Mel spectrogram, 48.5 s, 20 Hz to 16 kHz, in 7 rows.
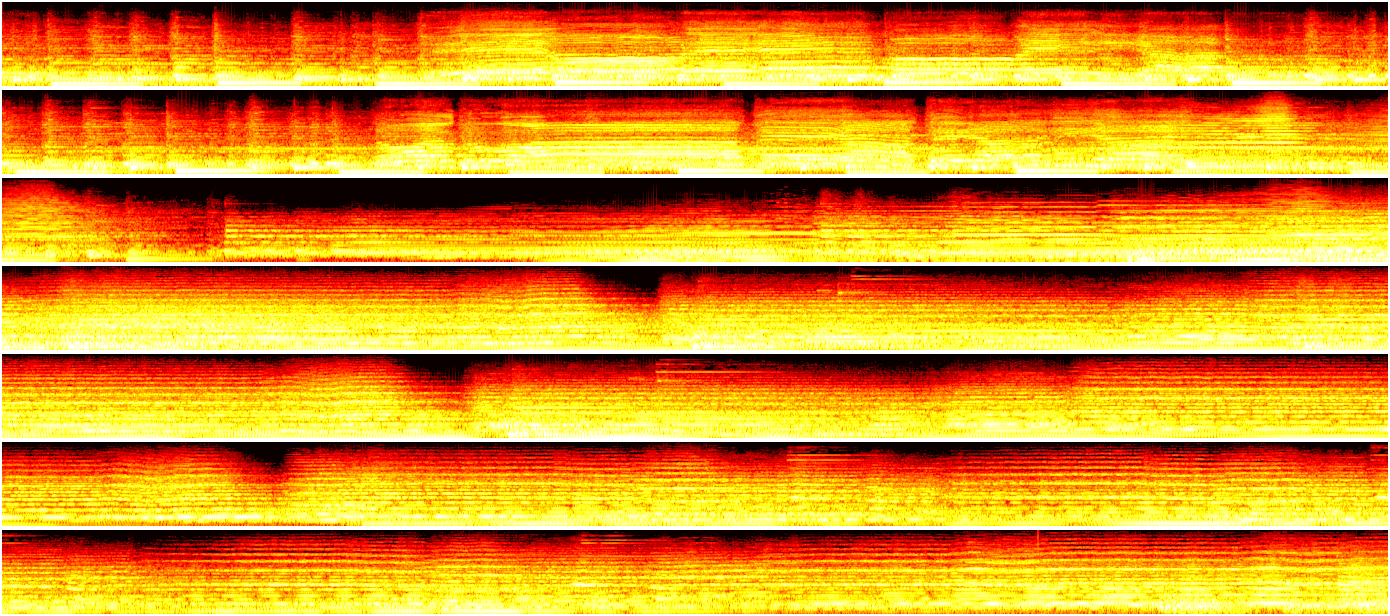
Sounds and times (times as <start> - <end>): Music: 0.0 - 48.5.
